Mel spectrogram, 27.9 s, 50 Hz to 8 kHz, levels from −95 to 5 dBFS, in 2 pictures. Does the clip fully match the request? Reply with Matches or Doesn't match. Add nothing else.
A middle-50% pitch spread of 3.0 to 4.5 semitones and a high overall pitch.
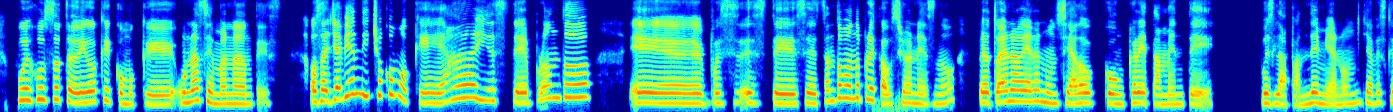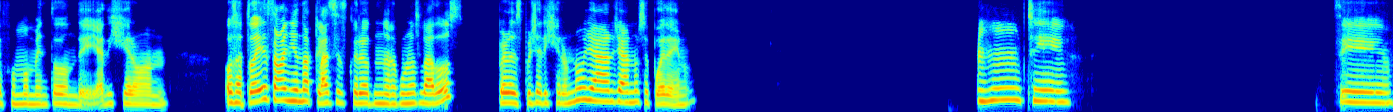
Matches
